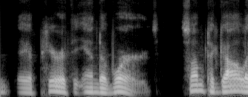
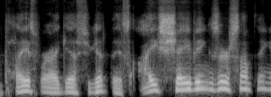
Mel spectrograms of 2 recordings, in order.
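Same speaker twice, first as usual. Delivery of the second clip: usual speaking voice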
